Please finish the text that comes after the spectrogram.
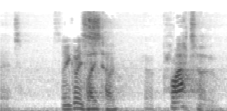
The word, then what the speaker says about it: Plateau: so he got PL Plateau Plateau no not plate not plate oh sorry not Plato we thought You' mispronounce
